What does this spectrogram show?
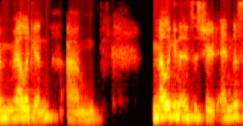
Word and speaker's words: Malaghan: the Mulligan Institute and some people say melee can um it's a silent G so Mulligan um Mulligan Institute and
